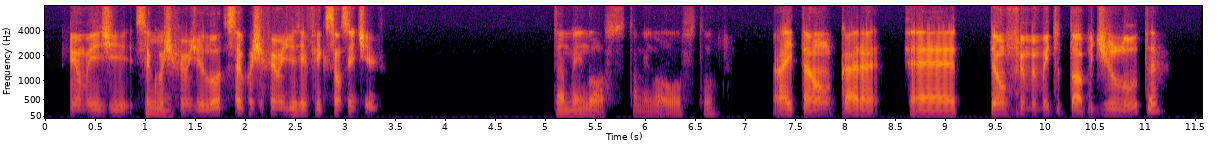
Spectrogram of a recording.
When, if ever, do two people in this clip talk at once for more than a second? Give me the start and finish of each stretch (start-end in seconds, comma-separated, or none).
none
